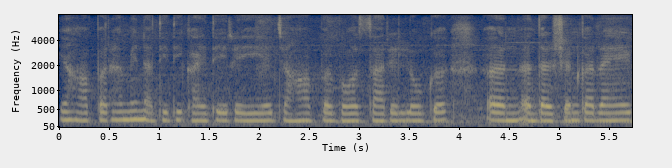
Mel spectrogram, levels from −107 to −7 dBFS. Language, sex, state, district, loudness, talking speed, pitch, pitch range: Hindi, female, Bihar, Sitamarhi, -42 LUFS, 210 wpm, 200 Hz, 195-205 Hz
